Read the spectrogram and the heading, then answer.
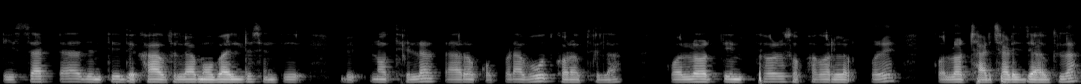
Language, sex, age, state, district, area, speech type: Odia, male, 30-45, Odisha, Kandhamal, rural, spontaneous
